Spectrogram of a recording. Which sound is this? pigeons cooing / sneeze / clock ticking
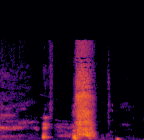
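sneeze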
